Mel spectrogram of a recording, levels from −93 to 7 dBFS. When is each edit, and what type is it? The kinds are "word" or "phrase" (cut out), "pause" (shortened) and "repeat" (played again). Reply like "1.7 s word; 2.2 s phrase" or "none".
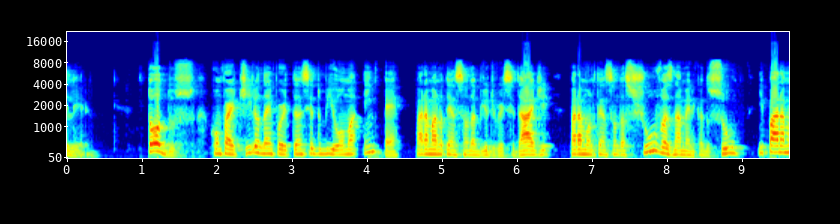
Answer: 4.6 s pause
